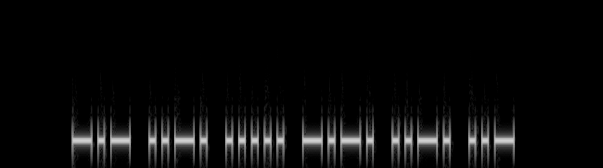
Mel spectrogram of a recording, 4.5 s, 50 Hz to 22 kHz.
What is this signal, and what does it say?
Morse code, heard as a keyed tone, about 25 wpm, 700 Hz. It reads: KF5CFU
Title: USA Call Signs - 6 Characters - 3x Character Spacing - 25wpm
